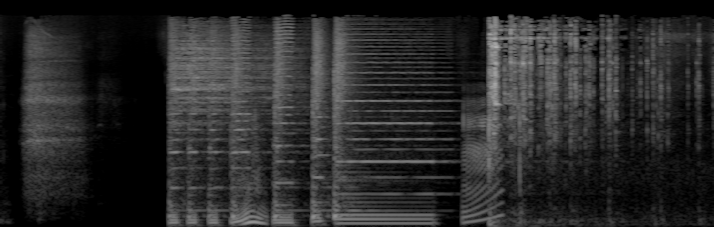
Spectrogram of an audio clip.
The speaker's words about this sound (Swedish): Alltså den där gingen låter som en prutt. den är fin.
